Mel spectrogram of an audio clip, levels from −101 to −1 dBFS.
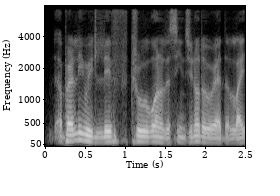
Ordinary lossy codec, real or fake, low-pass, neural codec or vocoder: none; fake; 7.2 kHz; codec, 16 kHz in and 24 kHz out, 1 kbps, XY-Tokenizer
